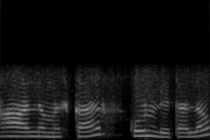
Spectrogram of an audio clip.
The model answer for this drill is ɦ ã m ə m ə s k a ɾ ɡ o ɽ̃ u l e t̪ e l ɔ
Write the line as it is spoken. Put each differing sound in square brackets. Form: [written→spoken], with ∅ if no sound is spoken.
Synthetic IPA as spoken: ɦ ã [m→n] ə m ə s k a ɾ [ɡ→k] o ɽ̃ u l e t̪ [e→a] l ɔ

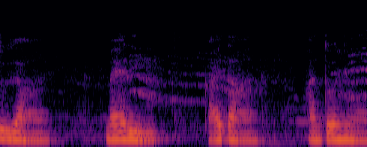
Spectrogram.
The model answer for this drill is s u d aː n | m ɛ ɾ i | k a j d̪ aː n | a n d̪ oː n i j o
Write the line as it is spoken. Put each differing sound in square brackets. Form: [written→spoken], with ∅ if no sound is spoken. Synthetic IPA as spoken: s u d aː n | m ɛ ɾ i | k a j [d̪→t̪] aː n | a n [d̪→t̪] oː n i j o

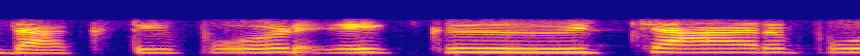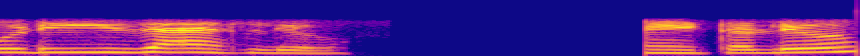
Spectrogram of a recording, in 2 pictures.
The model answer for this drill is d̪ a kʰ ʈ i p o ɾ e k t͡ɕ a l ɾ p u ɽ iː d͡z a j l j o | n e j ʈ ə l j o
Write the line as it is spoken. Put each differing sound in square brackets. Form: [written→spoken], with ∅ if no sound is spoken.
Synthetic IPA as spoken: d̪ a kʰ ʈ i p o [ɾ→ɽ] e k t͡ɕ a [l→∅] ɾ p [u→o] ɽ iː d͡z a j l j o | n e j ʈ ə l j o

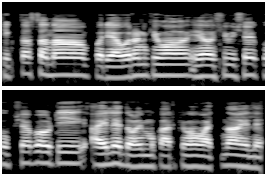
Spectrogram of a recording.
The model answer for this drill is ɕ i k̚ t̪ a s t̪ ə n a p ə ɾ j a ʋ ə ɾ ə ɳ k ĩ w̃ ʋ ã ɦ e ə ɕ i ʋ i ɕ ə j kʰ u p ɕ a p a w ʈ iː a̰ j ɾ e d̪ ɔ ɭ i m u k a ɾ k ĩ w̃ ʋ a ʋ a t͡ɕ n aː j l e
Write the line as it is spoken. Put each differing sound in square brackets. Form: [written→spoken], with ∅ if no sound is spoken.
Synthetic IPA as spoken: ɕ i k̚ t̪ a s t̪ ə n a p ə ɾ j a ʋ ə ɾ ə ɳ k ĩ w̃ ʋ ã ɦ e ə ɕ i ʋ i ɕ ə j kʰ u p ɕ a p a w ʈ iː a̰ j [ɾ→l] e d̪ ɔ ɭ i m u k a ɾ k ĩ w̃ ʋ a ʋ a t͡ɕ n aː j l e

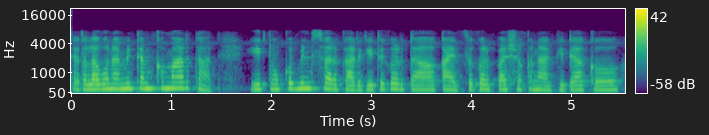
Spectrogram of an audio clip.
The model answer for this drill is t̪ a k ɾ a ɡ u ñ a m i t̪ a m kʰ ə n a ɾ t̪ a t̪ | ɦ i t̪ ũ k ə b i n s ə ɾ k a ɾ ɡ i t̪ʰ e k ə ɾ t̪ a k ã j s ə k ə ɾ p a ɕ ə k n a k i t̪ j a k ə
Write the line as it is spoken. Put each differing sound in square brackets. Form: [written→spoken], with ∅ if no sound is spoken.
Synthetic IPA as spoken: t̪ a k [ɾ→l] a ɡ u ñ a m i t̪ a m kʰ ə [n→m] a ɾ t̪ a t̪ | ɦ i t̪ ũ k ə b i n s ə ɾ k a ɾ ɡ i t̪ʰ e k ə ɾ t̪ a k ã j [s→t͡s] ə k ə ɾ p a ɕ ə k n a k i t̪ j a k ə

